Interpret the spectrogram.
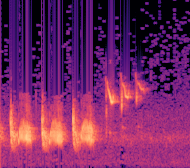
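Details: Brazilian chalk-browed mockingbird giving three rough, buzzy, loud notes at even spacing, followed by a quick trio of thin, higher chips that fade out.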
